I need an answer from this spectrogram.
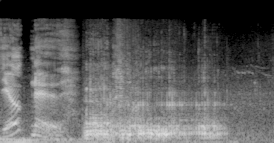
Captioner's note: stomach growls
